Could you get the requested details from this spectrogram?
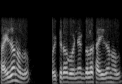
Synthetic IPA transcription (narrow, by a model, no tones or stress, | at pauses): saɦizɔnɦolʊ | kojkʰiɾɔɡʱojnɛk̚ɡɔlɔsaɦizɔnɦol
